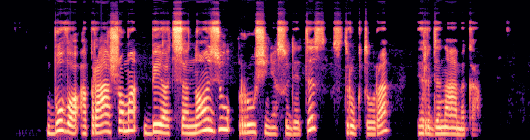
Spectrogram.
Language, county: Lithuanian, Klaipėda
